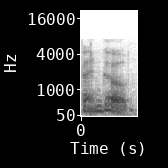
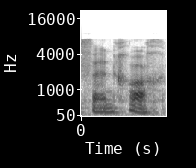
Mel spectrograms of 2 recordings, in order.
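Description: First: The name is said the English way. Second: The name is said the Dutch way.

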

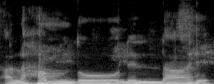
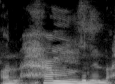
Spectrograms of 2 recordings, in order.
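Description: First: It is said in South Asian style, plain h. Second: It is said with h from the throat.

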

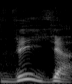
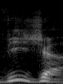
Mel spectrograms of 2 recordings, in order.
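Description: First: The double L sounds like a 'y' sound. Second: The double L sounds like a 'j' sound. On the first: This is the way the speaker expected it. "it's via" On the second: This is how some regions say it. "you pronounce the double L as je"

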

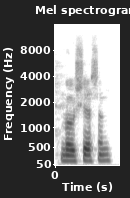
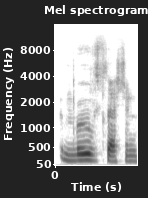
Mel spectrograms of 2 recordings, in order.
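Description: First: The name is said without a V sound. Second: The name is said with a V sound. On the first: The speaker calls it right. "The V is silent" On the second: The speaker calls it wrong. "I've always pronounced it like Move Session"

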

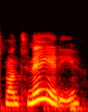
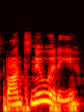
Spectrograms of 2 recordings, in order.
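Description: First: The middle syllable sounds like 'neigh'. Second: The middle syllable sounds like 'new'. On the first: "it's an A, like a horse" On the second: "If it was spelled with a U, it'd be pronounced"

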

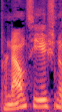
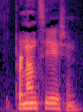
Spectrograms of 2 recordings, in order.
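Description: First: The second syllable sounds like 'nounce'. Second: The second syllable sounds like 'nun'. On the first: The speaker calls it wrong. "You mispronounce pronunciation" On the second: The speaker calls it right. "I know how to say it"

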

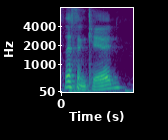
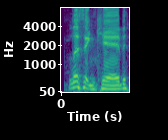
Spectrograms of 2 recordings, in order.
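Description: First: It is said in a soft, bubbly voice. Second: It is said in a tough gangster voice.

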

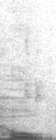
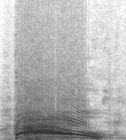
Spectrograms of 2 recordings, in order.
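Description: First: It is said flat and quiet. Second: It is said as a loud shout.

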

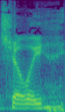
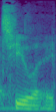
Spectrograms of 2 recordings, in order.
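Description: First: The name is said like the English word chili. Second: The name is said the way locals say it. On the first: This is how people here usually say it. The speaker calls it wrong. "here you'd probably say chili" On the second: This is how the country's own people say it. The speaker calls it right. "but it's Chile"

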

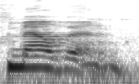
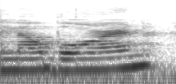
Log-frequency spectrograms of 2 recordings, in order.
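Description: First: The word is said in an Australian way. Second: The word is said in an American way.

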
